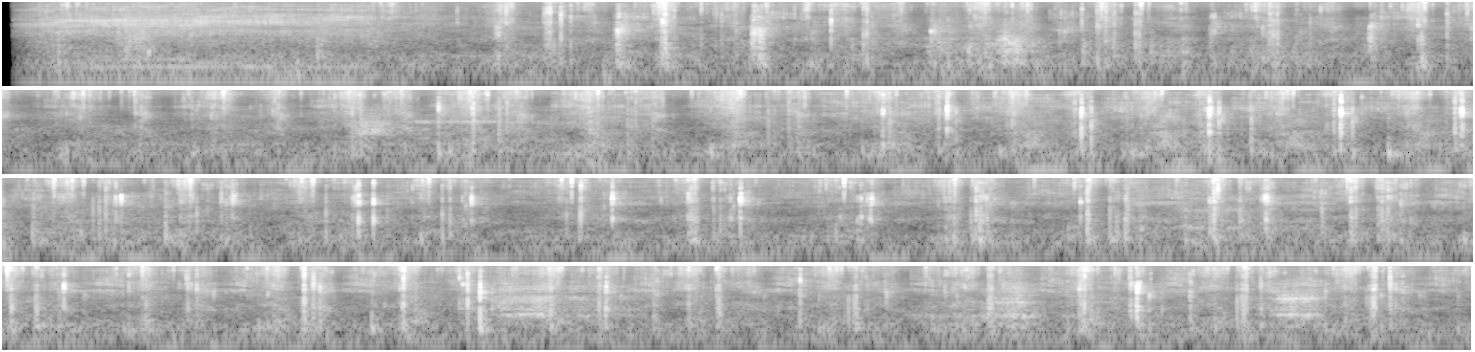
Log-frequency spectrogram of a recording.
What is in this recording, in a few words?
WET WET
